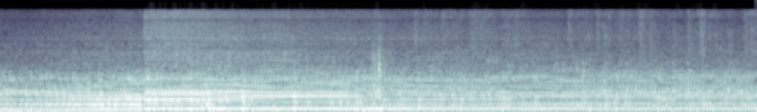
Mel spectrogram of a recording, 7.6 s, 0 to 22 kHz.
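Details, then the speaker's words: Diesel generator on a new Tiara 34 boat after its fuel/water separator was checked and fuel system primed, previously wouldn't stay running: steady even drone, no hunting, under AC load; now running good. "i started running longer than it did before all right the generator is running good"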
